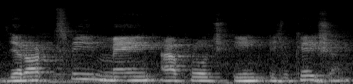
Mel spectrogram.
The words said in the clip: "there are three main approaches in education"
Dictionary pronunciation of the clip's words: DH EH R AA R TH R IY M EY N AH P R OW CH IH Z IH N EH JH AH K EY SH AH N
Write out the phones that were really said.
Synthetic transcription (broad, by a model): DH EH R AA R T R IY M EY N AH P R OW CH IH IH N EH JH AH K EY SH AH N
